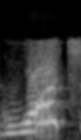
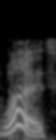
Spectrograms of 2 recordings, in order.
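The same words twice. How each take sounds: First: Loud, high mock-shocked "what?"; retold shock. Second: Said in the usual way. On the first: Girl he's seeing reacts to family news, retold shock. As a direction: blurt it out, imitating her shock.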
